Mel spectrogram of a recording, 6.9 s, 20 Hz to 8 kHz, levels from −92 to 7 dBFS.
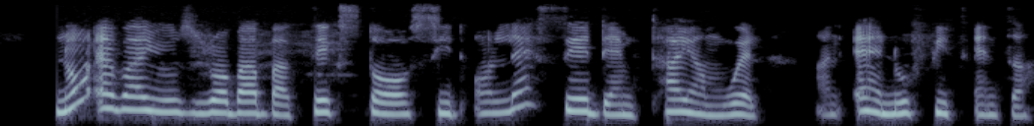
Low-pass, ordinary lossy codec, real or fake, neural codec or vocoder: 7.2 kHz; none; real; none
